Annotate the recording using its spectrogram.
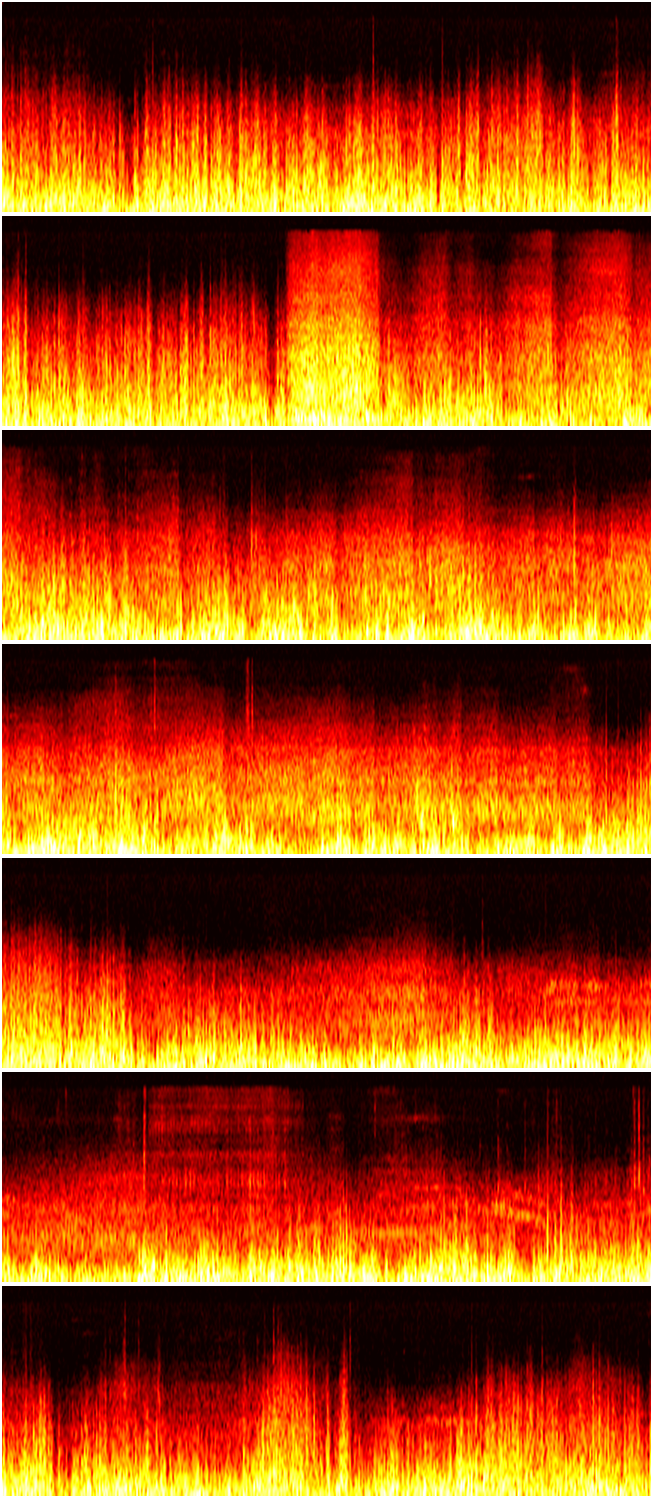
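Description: Wind blowing across the microphone outdoors, an uneven noisy rush that swells and drops, with a brief louder burst about six seconds in.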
